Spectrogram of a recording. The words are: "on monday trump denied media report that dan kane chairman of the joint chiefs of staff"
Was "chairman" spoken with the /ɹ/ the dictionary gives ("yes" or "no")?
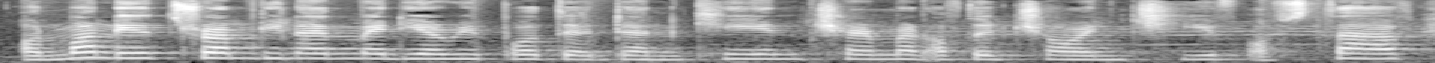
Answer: yes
